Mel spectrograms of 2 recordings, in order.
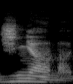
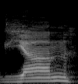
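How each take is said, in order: First: The word begins with a 'jn' cluster. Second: The word begins with a 'gy' sound. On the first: This is the original Sanskrit form. The speaker calls it right. "but it is jnana" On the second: This is how Hindi speakers say it. The speaker calls it wrong. "In uh, Hindi, they will say gyan"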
